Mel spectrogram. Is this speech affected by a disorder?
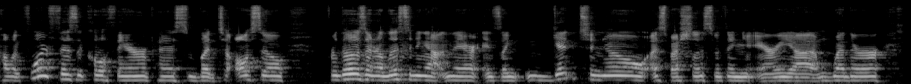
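Yes: cleft lip and palate; speech therapy.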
